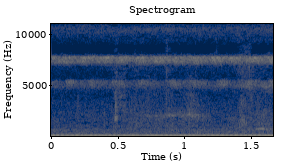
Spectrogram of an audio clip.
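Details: A few crickets calling around 5:45 pm on a quiet evening near a jungle homestay at Amlasole, Jhargram, West Bengal, with rain-wet dirt roads: a continuous very high, thin ringing note over a strong low hum.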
